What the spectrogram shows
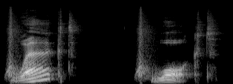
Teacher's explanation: Pay attention that work is one syllable and when we put it in the past worked is also only one syllable long.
